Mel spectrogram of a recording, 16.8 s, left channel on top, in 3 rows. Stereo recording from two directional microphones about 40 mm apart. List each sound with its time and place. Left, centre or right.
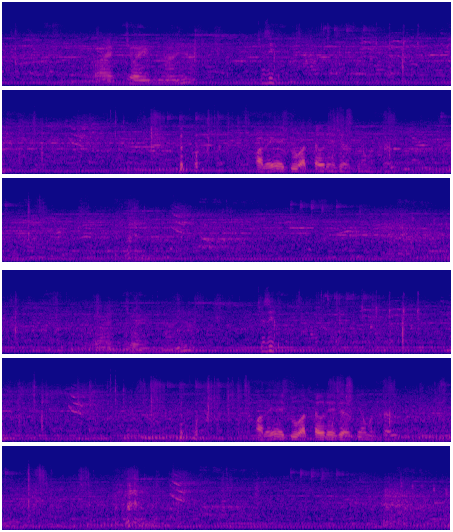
1.2 s vehicle: left
7.4 s music: left
8.7 s vehicle: left
9.3 s speech: centre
